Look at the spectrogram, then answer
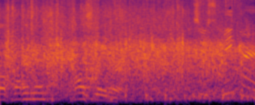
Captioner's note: some Applause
